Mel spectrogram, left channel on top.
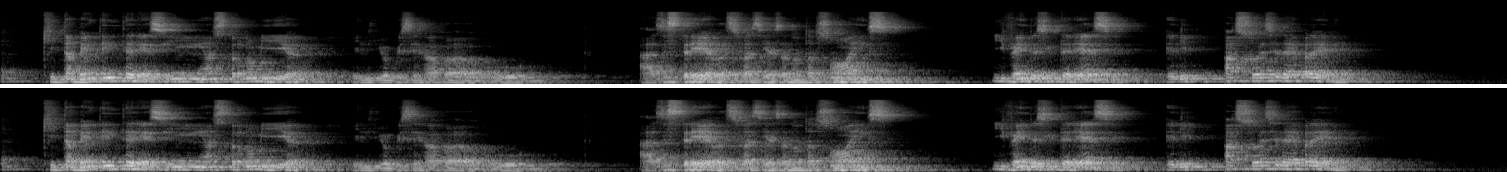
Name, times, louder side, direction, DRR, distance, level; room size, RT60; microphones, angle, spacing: voice 1, 0.4-3.0 3.5-5.2 6.4-8.9 9.9-11.2 11.7-11.9 12.2-13.4, equal, ahead, 1 dB, 4.0 m, -21 dB
26.0 x 13.0 x 8.0 m, 1.3 s
head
